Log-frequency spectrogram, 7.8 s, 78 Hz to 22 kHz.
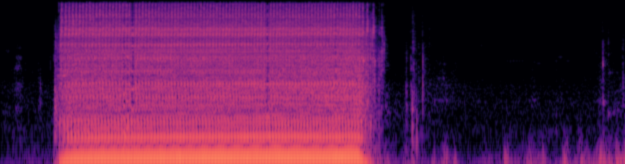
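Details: Restored Saito FA-45 Special on a test stand, 10% nitro fuel, warmed up for top-end tuning. Holds an even high buzz about four seconds without misses, peaking near 10,260–10,300 rpm against a manual peak of about 10,300. A normal full-throttle run; owner richened slightly afterward.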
